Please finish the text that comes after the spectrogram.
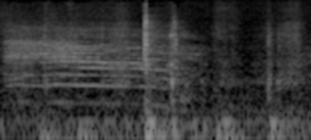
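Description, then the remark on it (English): A single drawn-out cat meow, fairly soft, followed by a few brief thumps or clicks as it trails off. No one speaks. “The cat is trying to eat me, so I'm going to go back to the show.”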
